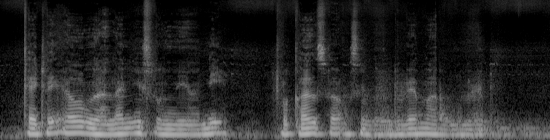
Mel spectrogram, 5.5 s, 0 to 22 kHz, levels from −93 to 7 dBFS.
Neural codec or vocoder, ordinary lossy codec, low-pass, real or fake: codec, 44.1 kHz, 1.7 kbps, Pupu-Codec; none; none; fake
